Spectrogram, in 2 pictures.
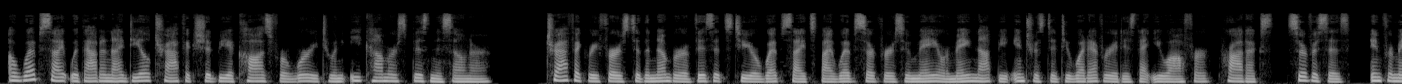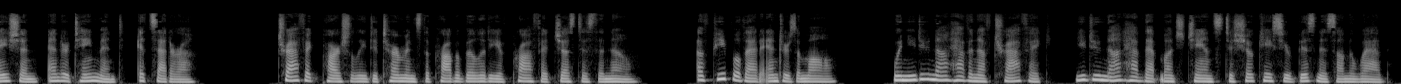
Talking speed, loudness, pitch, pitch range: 185 wpm, -25 LUFS, 140 Hz, 130-155 Hz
